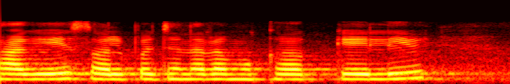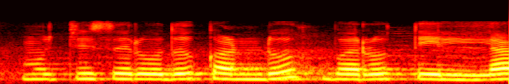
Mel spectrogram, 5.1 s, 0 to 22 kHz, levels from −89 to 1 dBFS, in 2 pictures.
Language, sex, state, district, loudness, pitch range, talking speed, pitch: Kannada, female, Karnataka, Bidar, -15 LUFS, 240-255 Hz, 95 wpm, 245 Hz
